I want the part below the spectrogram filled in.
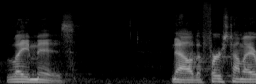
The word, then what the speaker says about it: Les Mis: It looks like it's spelled Les Miserables. Apparently, French people don't like all the letters, and they just say like the first few letters and then mumble the rest, right?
